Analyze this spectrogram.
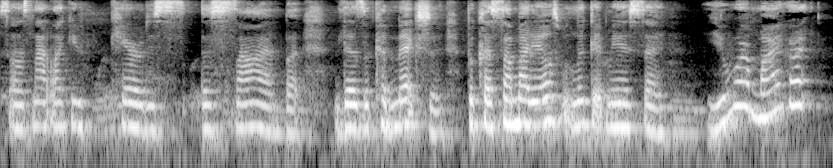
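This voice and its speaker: A woman speaks at a moderate pace and medium pitch with ordinary pitch variation over noticeable background noise. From central Florida, Winter Garden. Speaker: community outreach worker. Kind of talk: oral history interview.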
